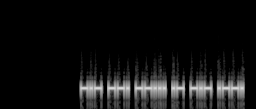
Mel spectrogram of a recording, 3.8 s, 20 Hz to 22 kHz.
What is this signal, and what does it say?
Morse code, heard as a keyed tone, about 34 wpm, 700 Hz. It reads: KG7AKP
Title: USA Call Signs - 6 Characters - 2x Character Spacing - 35wpm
